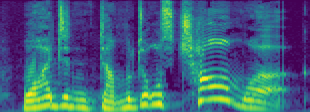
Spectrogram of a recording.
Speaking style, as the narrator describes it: William blurted out

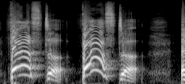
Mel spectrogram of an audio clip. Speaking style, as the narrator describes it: the queen still cried

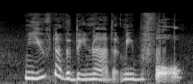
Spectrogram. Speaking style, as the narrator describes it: she added in a hurt voice

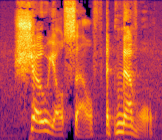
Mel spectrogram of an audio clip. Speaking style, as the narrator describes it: Lupin snapped at Kingsley

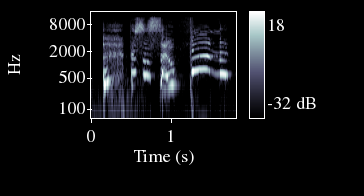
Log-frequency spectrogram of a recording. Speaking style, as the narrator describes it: she squealed

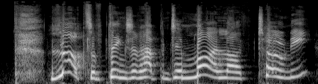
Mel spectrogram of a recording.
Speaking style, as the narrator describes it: he chirped

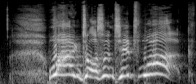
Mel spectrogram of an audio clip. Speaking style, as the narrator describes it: the king screamed at the charlatan

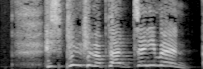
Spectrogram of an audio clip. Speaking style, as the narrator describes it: Esther wailed

